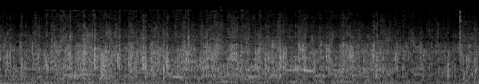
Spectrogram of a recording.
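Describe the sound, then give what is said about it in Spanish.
Sustained applause from a crowd of mourners, mothers, wives, sisters and friends, in the square of the Vila Cruzeiro neighbourhood, a dense steady patter of many hands clapping at even loudness throughout, with no voices standing out. “Todo en un silencio mezclado con aplausos.”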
